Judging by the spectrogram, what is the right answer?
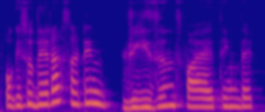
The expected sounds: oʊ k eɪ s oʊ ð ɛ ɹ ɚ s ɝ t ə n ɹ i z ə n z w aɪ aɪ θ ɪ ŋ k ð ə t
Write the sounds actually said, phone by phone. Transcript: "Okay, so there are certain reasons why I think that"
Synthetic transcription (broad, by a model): oʊ k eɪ s oʊ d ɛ ɹ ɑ s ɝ t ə n ɹ i z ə n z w aɪ aɪ t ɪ ŋ k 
